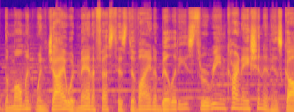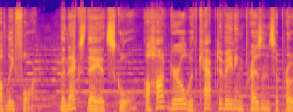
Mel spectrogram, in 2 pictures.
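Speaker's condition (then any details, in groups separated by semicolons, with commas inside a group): No condition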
